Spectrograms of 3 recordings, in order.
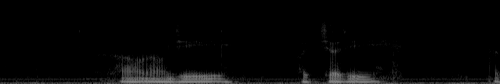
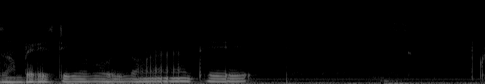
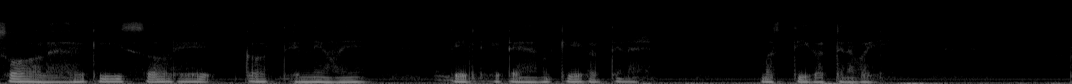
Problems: background sounds at intervals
